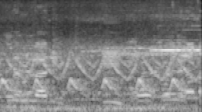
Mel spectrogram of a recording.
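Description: A loud, continuous din of many people shouting at once in an agitated crowd. The many overlapping voices rise and fall in pitch with no pause, and a thin steady high tone joins near the end.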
